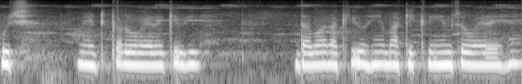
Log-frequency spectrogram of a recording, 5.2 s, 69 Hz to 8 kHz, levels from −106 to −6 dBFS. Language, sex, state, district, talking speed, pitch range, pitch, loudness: Hindi, female, Haryana, Charkhi Dadri, 160 wpm, 205-215 Hz, 205 Hz, -14 LUFS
